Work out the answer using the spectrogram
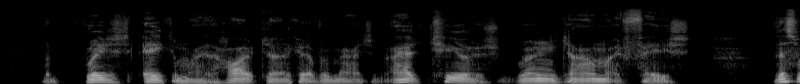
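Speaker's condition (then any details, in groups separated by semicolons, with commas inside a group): Tongue cancer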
